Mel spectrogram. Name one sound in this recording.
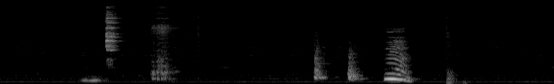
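A woman chews food with soft smacking sounds.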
